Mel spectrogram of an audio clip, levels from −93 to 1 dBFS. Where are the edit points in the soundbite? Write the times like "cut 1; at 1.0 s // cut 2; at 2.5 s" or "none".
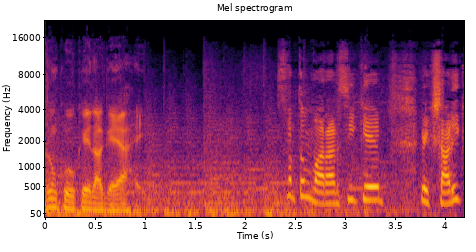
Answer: none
